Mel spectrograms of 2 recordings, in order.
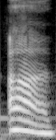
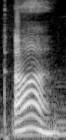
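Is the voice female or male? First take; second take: male; female. First: It is said in a put-on male voice. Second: It is said in a non-male voice.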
